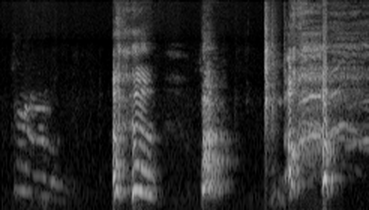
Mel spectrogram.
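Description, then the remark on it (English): The speaker's dogs bark and yelp in several short bursts separated by brief pauses while being told to get out of the room, ending in a longer run of overlapping, high-pitched barking. “My dogs are so dramatic right now.”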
